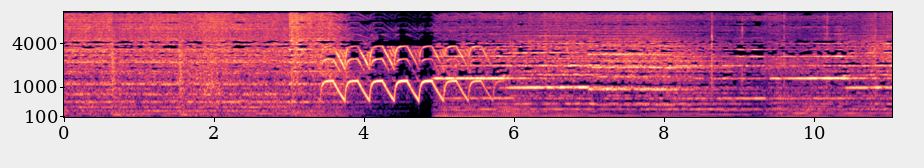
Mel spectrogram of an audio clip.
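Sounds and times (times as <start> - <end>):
background music: 0.0 - 11.0
ambulance siren yelping: 3.4 - 11.0.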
